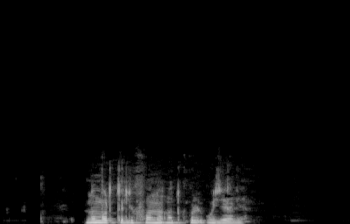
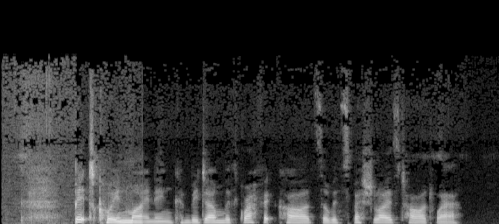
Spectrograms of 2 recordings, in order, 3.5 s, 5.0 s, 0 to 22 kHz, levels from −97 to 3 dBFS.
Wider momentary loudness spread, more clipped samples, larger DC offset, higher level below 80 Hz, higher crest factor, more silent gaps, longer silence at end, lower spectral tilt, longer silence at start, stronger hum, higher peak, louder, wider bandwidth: about the same, 13 LU vs 12 LU; neither; neither; second, -64 dBFS vs -58 dBFS; about the same, 18 dB vs 18 dB; neither; first, 1.05 s vs 0.4 s; first, -10 dB/octave vs -6 dB/octave; first, 0.85 s vs 0.2 s; neither; second, -10 dBFS vs 0 dBFS; second, -26 LUFS vs -18 LUFS; second, 5.6 kHz vs 16.5 kHz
